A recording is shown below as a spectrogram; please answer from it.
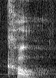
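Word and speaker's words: ko: daughter in tow he would say to her co as if it was spelled k.o a single syllable and the little girl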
